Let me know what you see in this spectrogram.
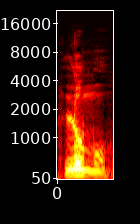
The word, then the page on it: lumù: Apatani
